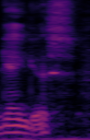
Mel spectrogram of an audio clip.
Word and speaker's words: Genghis: genghis khan oh so his name is actually chingus khan but i guess through americanization or whatever it ended up being genghis rough translation yeah something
